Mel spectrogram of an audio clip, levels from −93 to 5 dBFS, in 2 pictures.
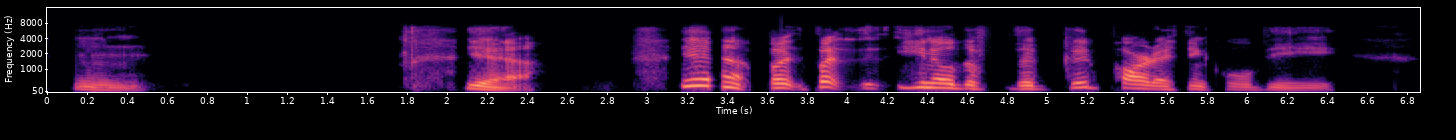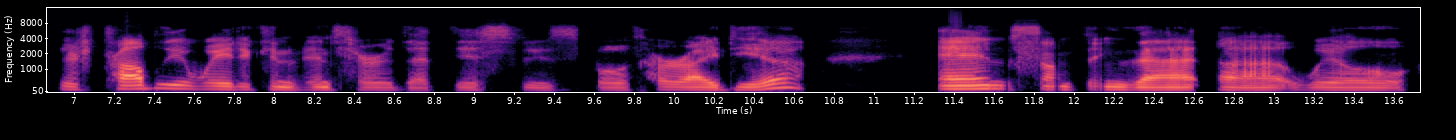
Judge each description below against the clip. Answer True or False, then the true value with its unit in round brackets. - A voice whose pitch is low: True (115 Hz)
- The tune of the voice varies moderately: False (6.3 semitones)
